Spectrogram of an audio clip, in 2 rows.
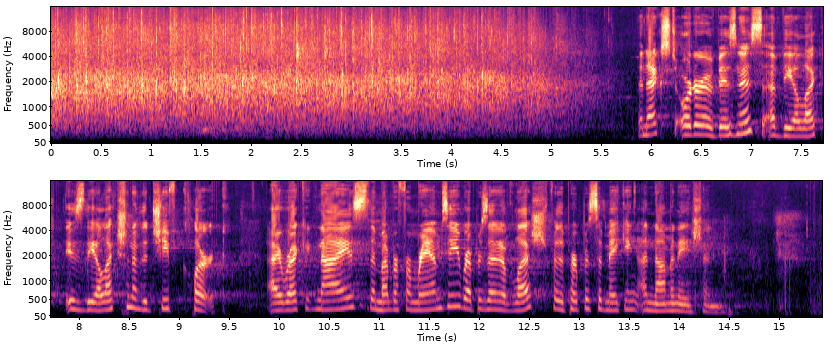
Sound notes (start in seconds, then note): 0.0 applause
